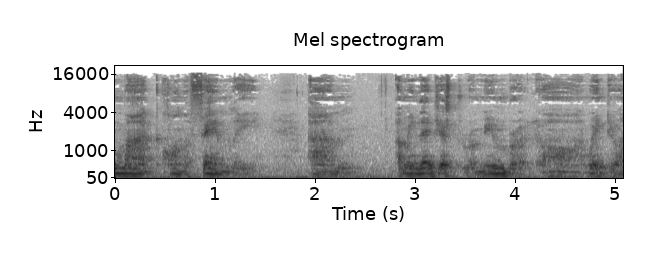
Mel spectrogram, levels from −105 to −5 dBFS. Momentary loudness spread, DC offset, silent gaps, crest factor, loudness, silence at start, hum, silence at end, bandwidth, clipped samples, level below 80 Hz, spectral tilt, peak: 13 LU; under 0.1%; none; 20 dB; -26 LUFS; 0 s; none; 0 s; 17 kHz; under 0.1%; -42 dBFS; -4 dB/octave; -6 dBFS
